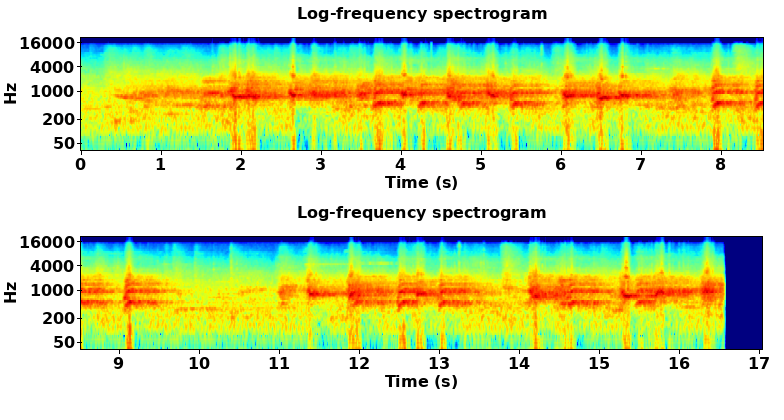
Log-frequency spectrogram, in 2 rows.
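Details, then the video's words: Dogs barking at a dog kennel or boarding lot, recorded November 22, 2019; dense, loud overlapping barks and yips repeated several times a second, with a short pause near ten seconds. "The Barking Lot"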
